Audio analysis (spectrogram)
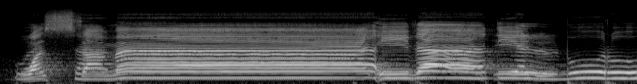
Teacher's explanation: Ma-nya agak kurang panjang. Panjangkan sedikit lagi.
